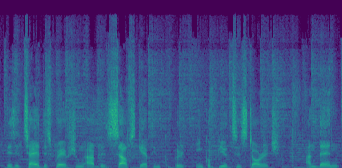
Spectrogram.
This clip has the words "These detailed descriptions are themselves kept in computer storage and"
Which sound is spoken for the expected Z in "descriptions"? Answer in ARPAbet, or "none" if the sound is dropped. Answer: none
